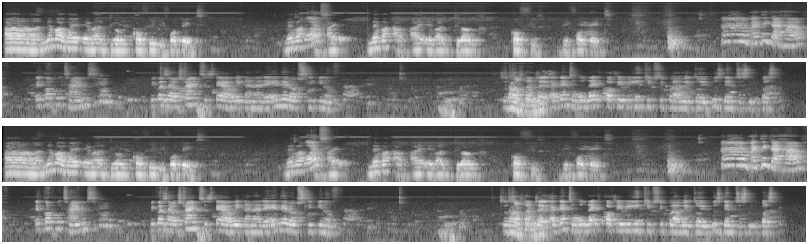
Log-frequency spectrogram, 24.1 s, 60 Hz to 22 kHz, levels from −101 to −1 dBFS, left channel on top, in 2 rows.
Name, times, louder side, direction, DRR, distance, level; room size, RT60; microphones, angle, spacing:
voice 1, 0.0-3.0 4.2-5.1 5.5-7.1 7.6-8.0 8.4-9.0 10.0-10.3 13.5-14.0 14.5-14.8 16.4-16.5 17.2-17.4 18.6-18.9 19.6-20.2 22.2-22.3, left 2 dB, 20° left, 0.4 m, -20 dB
voice 2, 4.5-4.9 10.8-12.1 12.6-13.5 14.3-17.1 18.9-19.0 19.5-23.7, right 4 dB, 55° right, 0.7 m, -22 dB
3.4 x 2.3 x 3.6 m
head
